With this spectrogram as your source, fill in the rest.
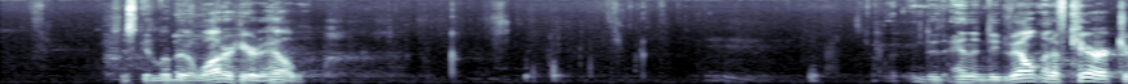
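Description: An elderly man speaks with animation through a microphone in a large hall.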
